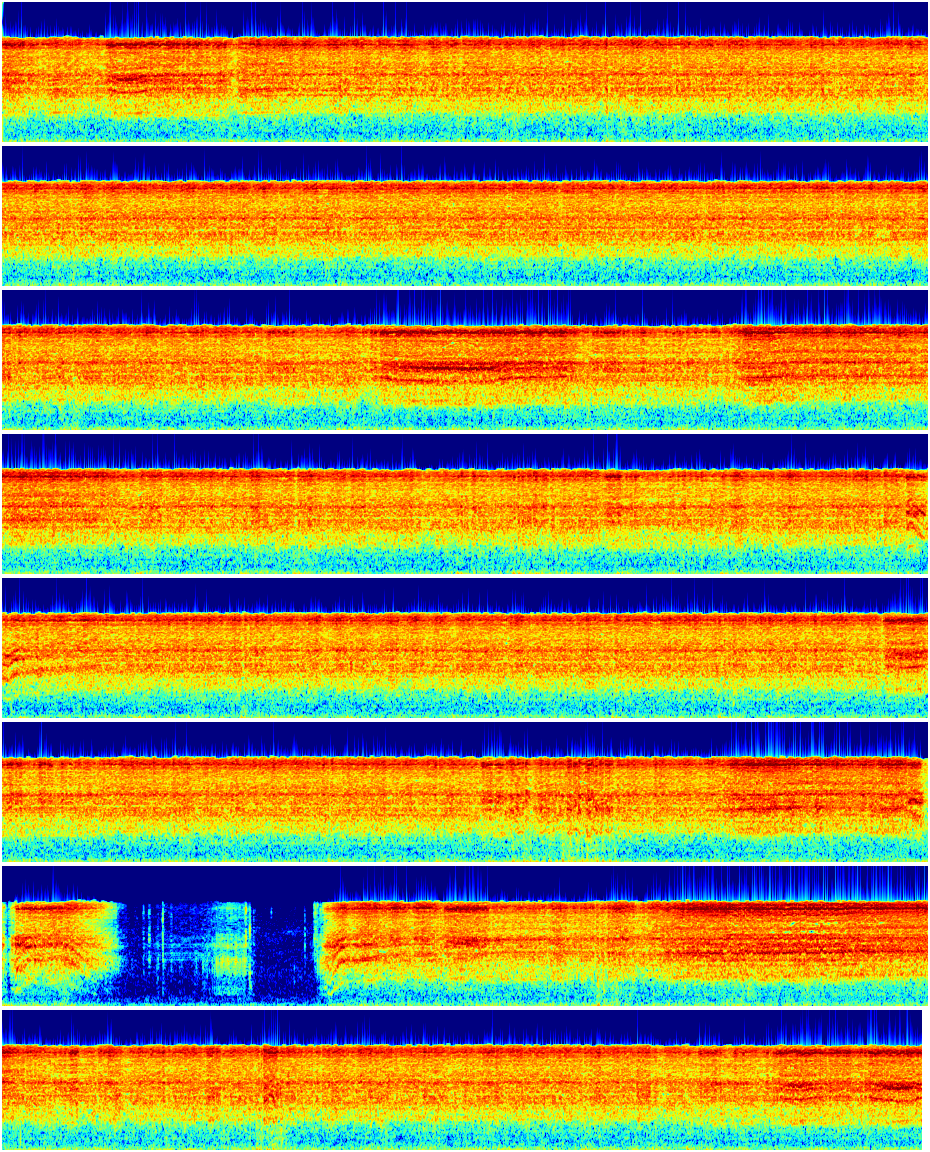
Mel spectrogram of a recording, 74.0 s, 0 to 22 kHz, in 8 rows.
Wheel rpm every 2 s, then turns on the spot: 220, 230, 240, 240, 230, 230, 230, 230, 230, 230, 230, 220, 230, 230, 230, 230, 230, 230, 220, 230, 230, 230, 230, 230, 230, 230, 230, 200, 40, 70, 220, 220, 230, 230, 230, 230, 230.
none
